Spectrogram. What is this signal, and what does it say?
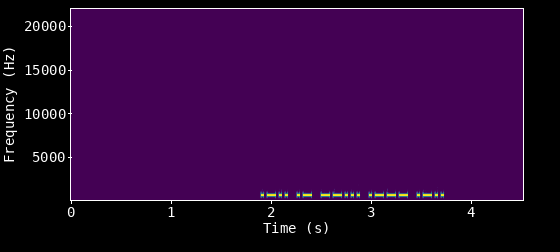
Morse code, heard as a keyed tone, about 40 wpm, 700 Hz. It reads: LA7JL
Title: DXCC-100 Call Signs - 5 Characters - Repeated 3x - 40wpm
